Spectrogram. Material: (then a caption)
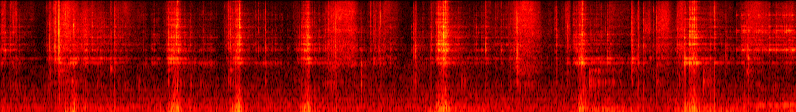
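Glass. A large clear glass jar with a metal lid, partly filled with small blue and clear glass marbles, is held in both hands and shaken so the marbles rattle inside the hollow jar. The result is a series of bright, sharp glassy clinks and chinks in uneven bursts, each dying away almost instantly, with little low end.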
